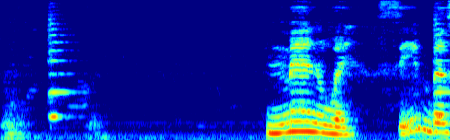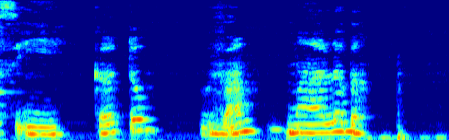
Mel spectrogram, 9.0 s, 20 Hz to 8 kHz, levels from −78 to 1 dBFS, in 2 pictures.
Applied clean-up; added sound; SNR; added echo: none; Bowed string instrument; 12 dB; reverberation time 0.1 s.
